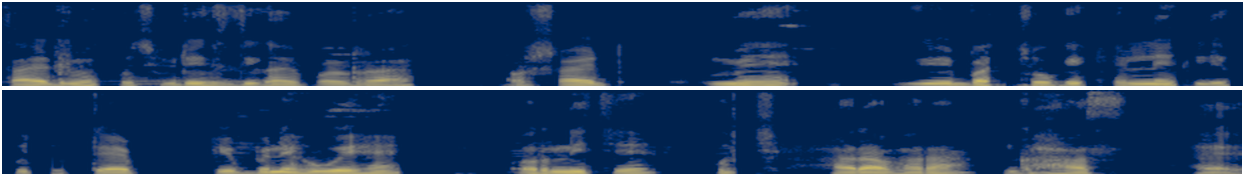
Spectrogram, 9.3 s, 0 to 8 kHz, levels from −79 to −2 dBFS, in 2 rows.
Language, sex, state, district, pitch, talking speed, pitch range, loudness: Hindi, male, Bihar, Bhagalpur, 130 Hz, 195 wpm, 120-135 Hz, -28 LUFS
